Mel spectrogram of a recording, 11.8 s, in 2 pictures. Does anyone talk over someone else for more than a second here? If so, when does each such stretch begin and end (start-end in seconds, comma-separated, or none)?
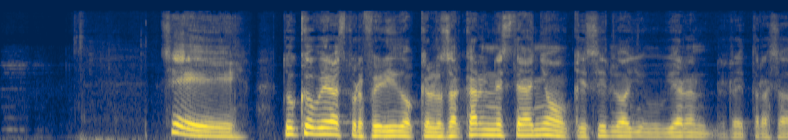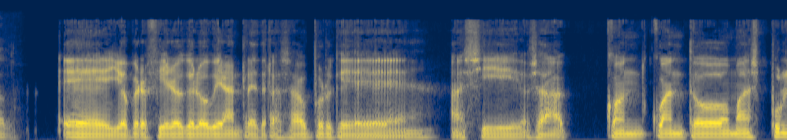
none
